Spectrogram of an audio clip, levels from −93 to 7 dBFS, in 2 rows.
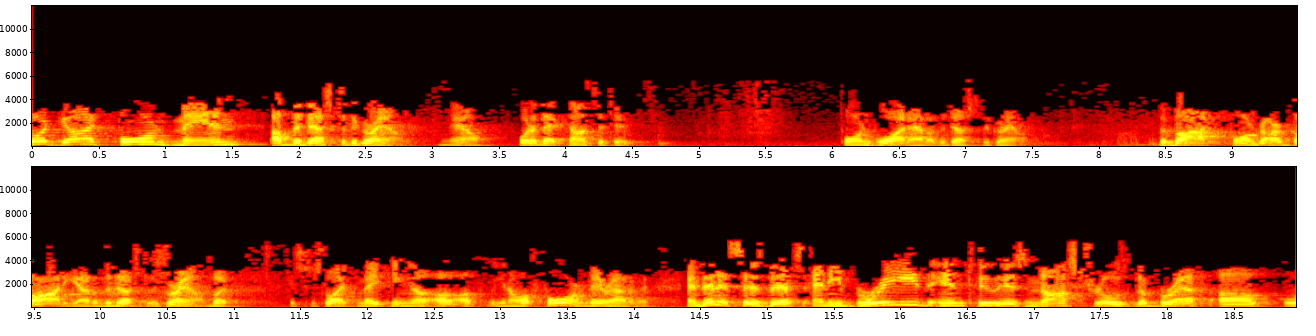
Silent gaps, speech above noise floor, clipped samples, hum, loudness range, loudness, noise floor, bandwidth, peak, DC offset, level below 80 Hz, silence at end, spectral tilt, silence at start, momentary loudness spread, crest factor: none; 34 dB; under 0.1%; none; 7 LU; -17 LUFS; -52 dBFS; 5.8 kHz; -2 dBFS; under 0.1%; -56 dBFS; 0 s; -9.5 dB/octave; 0 s; 11 LU; 16 dB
